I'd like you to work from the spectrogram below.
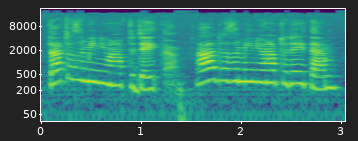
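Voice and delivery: high-pitched, emphatic protest; exasperated insistence. Real, not acted. Insisting against the book's romance logic.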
